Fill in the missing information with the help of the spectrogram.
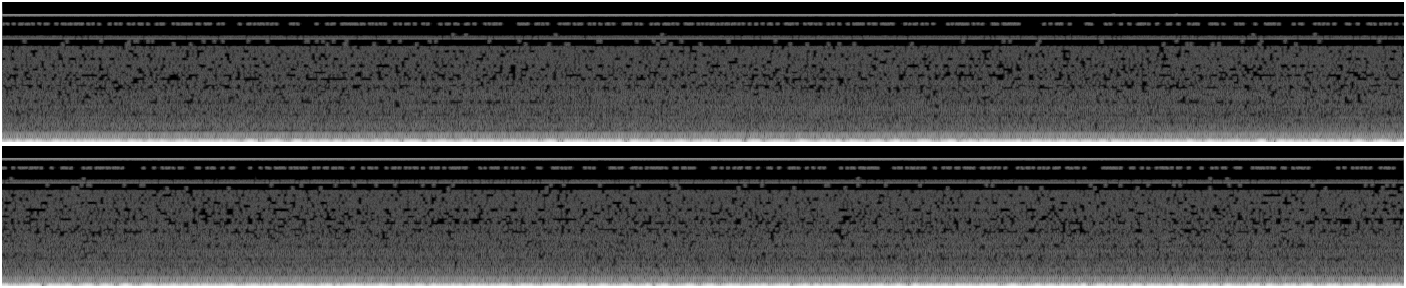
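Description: Steady, loud low hum under an even hiss, with a high steady whine above: the noise of a blank soundtrack on a newsreel that was filmed without sound.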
